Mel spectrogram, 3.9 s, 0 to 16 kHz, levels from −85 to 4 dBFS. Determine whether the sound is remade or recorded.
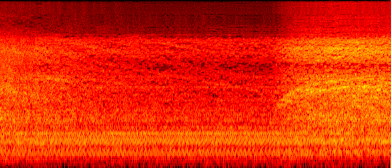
recorded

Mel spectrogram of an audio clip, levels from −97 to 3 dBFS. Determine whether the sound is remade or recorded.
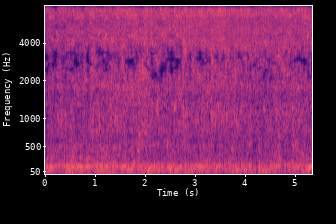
remade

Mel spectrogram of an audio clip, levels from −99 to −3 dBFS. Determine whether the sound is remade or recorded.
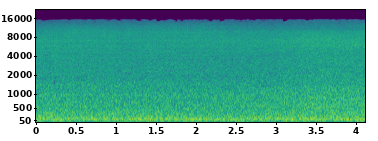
recorded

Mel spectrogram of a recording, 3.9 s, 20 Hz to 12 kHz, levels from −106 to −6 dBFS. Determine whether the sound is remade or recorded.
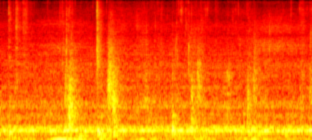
recorded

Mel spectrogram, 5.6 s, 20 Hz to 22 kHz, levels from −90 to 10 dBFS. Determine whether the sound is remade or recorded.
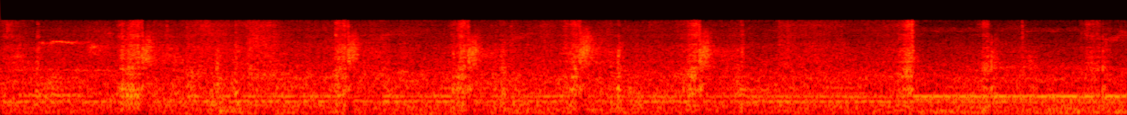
remade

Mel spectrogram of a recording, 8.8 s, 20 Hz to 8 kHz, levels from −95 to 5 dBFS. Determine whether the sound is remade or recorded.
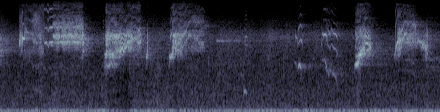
recorded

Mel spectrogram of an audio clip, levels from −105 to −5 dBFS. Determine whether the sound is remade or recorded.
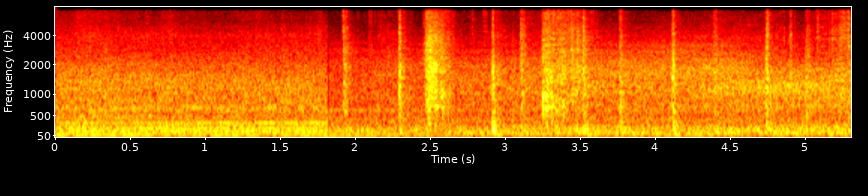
recorded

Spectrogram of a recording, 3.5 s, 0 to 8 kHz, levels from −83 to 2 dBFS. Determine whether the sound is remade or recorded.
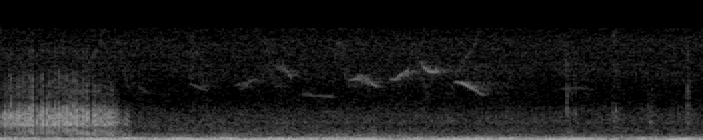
recorded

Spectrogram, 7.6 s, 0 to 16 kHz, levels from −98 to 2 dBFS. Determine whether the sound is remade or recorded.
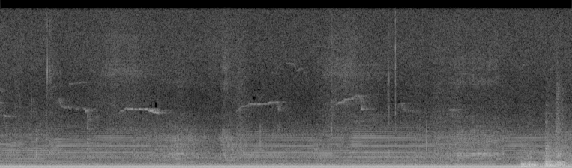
recorded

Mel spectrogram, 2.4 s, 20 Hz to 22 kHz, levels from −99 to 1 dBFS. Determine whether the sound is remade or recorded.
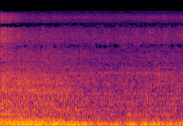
remade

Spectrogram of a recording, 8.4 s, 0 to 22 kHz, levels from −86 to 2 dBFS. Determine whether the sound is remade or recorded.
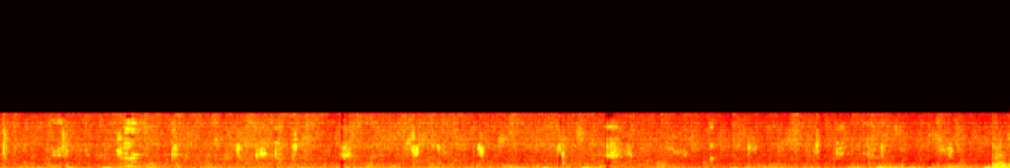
remade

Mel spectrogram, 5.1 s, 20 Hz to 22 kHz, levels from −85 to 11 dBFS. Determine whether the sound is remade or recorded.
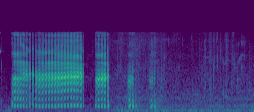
recorded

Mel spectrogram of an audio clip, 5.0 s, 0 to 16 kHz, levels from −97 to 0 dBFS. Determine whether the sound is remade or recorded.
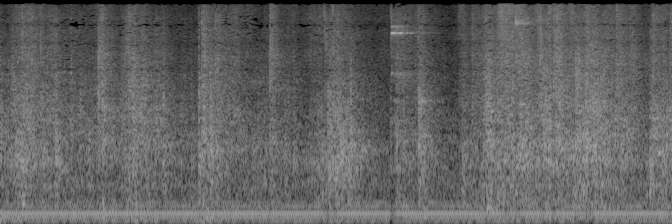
recorded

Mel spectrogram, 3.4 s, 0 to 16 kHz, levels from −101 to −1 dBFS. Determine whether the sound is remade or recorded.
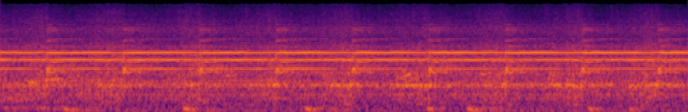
remade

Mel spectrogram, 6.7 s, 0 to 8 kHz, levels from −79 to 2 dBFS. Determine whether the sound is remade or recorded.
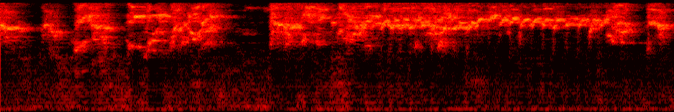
remade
